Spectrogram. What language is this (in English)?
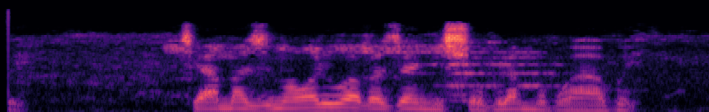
Ganda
